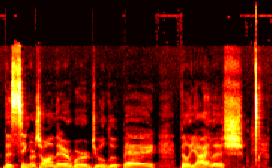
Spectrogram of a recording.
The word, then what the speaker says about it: Dua Lipa: We are a radio station. It is Dua Lipa.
